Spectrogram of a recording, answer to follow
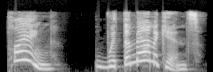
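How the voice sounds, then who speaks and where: A woman's voice: high-pitched, wildly swooping pitch, measured pace, bright, forceful tone, heavily acted. A woman voicing a small, moody, girlish young woman in a video game. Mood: defensive. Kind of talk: English video game voice acting.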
